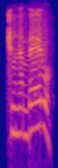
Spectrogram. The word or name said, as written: Chunambeiro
